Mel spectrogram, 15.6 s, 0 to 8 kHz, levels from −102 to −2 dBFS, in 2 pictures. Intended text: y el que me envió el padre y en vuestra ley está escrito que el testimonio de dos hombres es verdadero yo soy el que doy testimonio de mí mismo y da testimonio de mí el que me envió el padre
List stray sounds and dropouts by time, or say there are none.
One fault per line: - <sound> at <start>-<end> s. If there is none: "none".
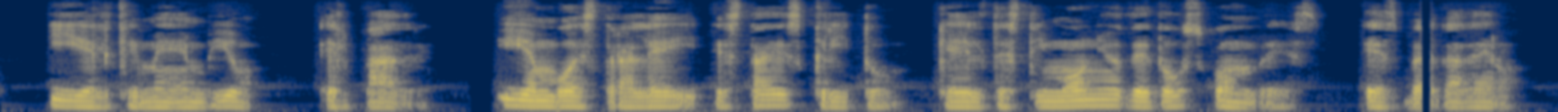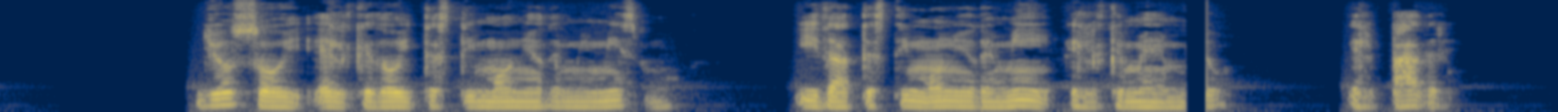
- dropout at 7.1-7.2 s
- dropout at 13.7-13.8 s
